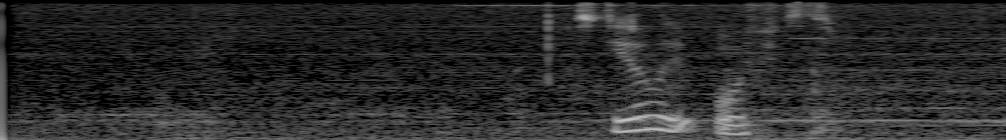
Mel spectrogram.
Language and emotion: Russian, neutral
